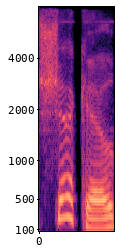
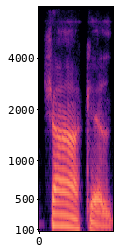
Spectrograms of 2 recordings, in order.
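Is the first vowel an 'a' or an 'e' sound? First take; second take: e; a. First: The first vowel is an 'e' sound. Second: The first vowel is an 'a' sound. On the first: This is the ordinary form of the word. "this is the word shekel" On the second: This form is used at the end of a verse or unit. "This is what's called pausal form"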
